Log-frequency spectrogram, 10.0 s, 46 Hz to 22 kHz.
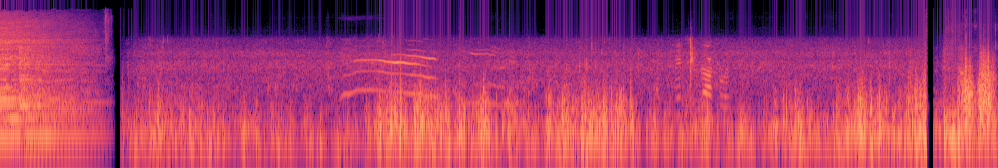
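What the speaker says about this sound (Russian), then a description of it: "На улице плюс 29 и такой вот ветер." Strong wind blows outdoors on a hot 29-degree day, a continuous close rumble buffeting the microphone for most of the clip, with faint voices and brief tonal calls underneath.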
